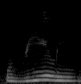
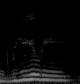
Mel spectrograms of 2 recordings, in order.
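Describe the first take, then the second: No difference in how they are said.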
